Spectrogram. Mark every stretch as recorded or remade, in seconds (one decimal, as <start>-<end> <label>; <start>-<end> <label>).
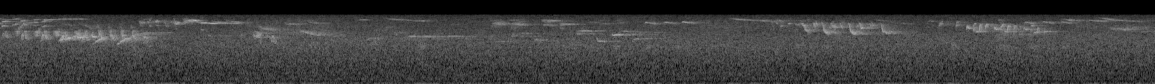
0.0-4.8 recorded; 4.8-5.4 remade; 5.4-6.9 recorded; 6.9-8.4 remade; 8.4-11.6 recorded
